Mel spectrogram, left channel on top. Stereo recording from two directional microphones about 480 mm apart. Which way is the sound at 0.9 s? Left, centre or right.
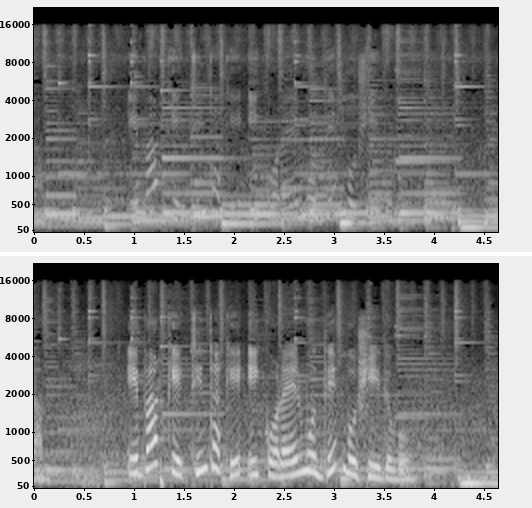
Left.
